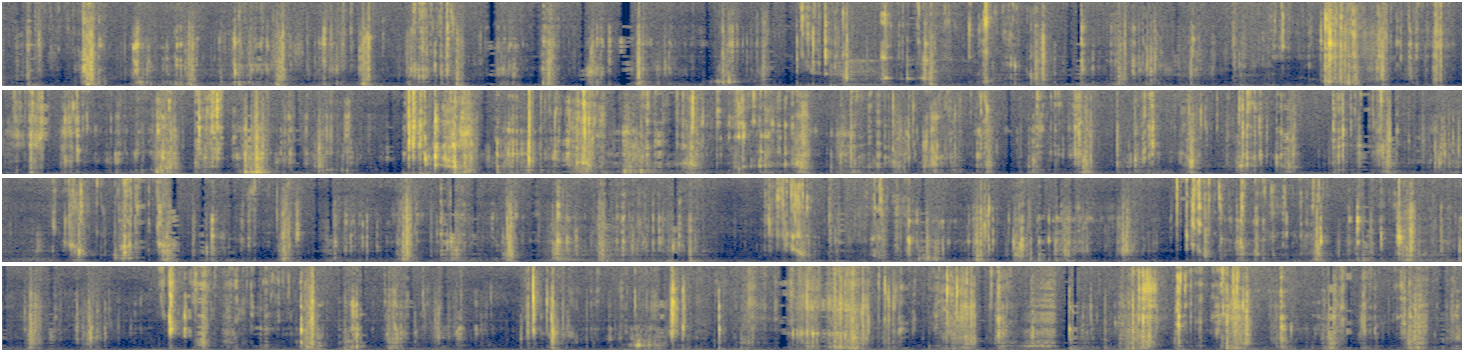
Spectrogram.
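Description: Close-miked chewing of raw shrimp and green flying fish roe, wet and crunchy, with dense irregular crackling clicks.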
